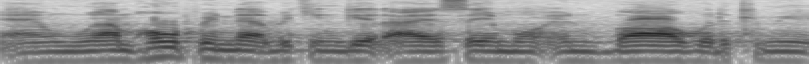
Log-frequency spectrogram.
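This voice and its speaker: Speaking in a Jamaican accent, a man with a fairly low pitch talks at a fairly quick pace with fairly even intonation. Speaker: international student, student club officer. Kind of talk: interview. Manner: casual, conversational.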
